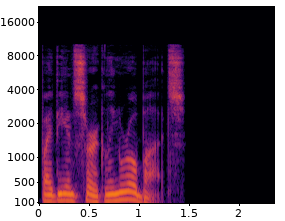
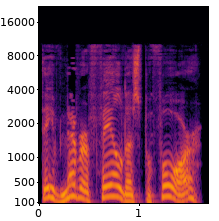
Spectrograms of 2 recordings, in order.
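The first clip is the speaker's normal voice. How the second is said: high, louder frightened question; asked shrilly; 6 semitones higher, 4 dB louder than usual. A narrator's reading. Dodeth asking the keepers in fright, shrill and high. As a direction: panicky pitch up. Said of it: "he asked shrilly".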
